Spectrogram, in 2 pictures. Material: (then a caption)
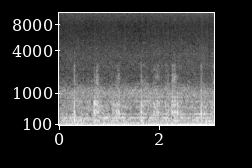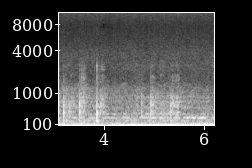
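Cardboard. Long painted fingernails tap and scratch the face and edges of a small, flat, rigid black cardboard product box for a Ridge wallet, unwrapped and apparently closed with its contents inside, held in both hands. Short, dry clicking taps and soft scratching sit over a steady low hum, and the whole clip stays quiet.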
